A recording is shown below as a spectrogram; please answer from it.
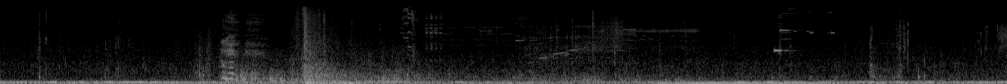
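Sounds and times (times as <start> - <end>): low ambient rumble: 0.0 - 10.0.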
